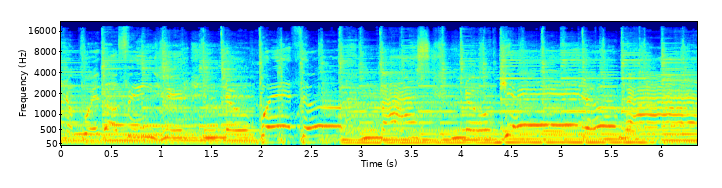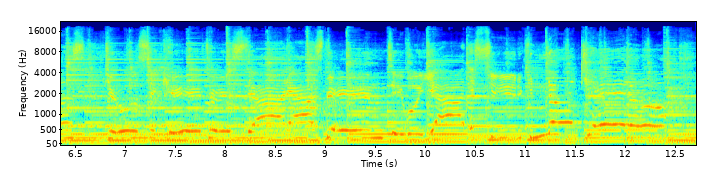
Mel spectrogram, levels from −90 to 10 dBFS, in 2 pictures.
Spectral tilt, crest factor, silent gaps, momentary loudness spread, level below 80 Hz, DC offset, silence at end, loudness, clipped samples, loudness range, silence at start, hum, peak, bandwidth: -4.5 dB/octave; 14 dB; none; 3 LU; -40 dBFS; under 0.1%; 0 s; -14 LUFS; under 0.1%; 2 LU; 0 s; none; -2 dBFS; 19 kHz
